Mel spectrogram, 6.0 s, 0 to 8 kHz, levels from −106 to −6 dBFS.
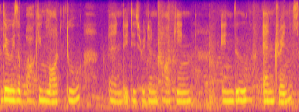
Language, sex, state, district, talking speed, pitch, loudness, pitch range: English, female, Sikkim, Gangtok, 140 wpm, 210 Hz, -17 LUFS, 205-220 Hz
